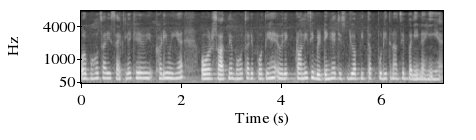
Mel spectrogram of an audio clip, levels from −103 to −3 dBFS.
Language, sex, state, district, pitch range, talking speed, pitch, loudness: Hindi, female, Delhi, New Delhi, 195-210 Hz, 240 wpm, 200 Hz, -17 LUFS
